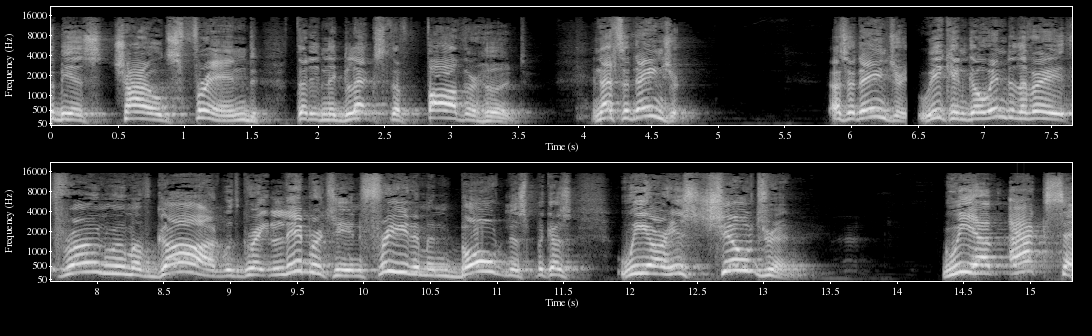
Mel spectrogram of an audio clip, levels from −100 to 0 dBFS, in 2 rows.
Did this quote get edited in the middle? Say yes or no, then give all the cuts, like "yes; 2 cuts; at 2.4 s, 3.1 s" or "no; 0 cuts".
yes; 1 cut; at 6.4 s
